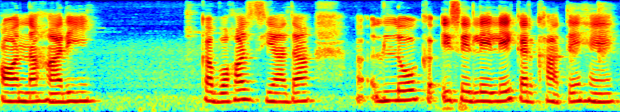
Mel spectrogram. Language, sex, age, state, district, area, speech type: Urdu, female, 30-45, Telangana, Hyderabad, urban, spontaneous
